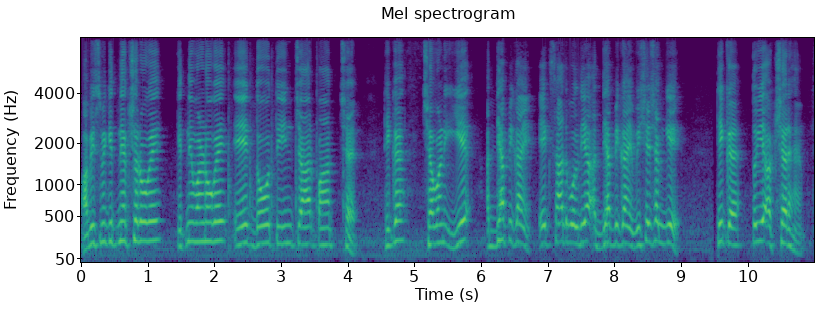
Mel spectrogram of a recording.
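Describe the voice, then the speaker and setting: A man's voice: high voice, steady tone, moderate pace, fairly bright tone. A man teaching Hindi grammar in an exam-prep lecture, repeating key terms and asking rhetorical questions. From India.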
